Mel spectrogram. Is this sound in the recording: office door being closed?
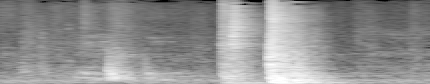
yes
